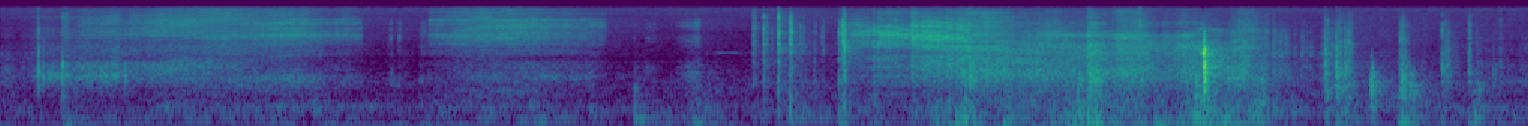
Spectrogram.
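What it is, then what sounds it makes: Paper comic book pages. Fingertips rub the edge of a page in an open Asterix comic album and flip the paper page over. The result is a soft, bright, rustling rub with small crisp ticks, then a sharp paper snap as the page turns and a few light taps.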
